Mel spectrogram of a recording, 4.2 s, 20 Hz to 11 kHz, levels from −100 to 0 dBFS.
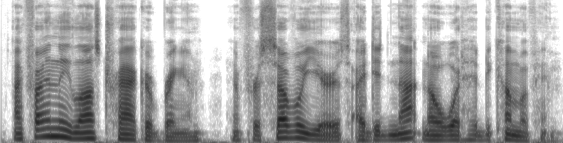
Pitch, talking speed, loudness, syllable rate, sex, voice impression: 105 Hz, 270 wpm, -21 LUFS, 6.8 syllables/s, male, masculine, very adult-like, very middle-aged, very thick, tensed, powerful, slightly hard, clear, fluent, slightly raspy, very cool, intellectual, very refreshing, sincere, very calm, very mature, friendly, reassuring, unique, elegant, very wild, sweet, very lively, kind, slightly intense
